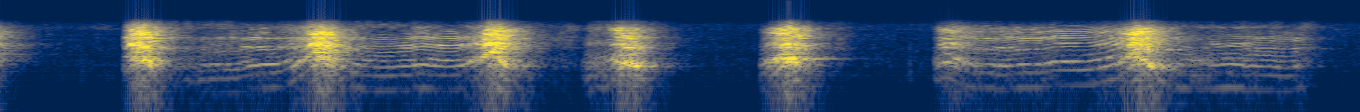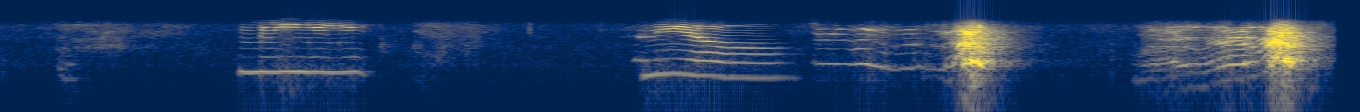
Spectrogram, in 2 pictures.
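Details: Whippet eager to reach a black cat, yelping repeatedly; loud strained barks and yips in a rapid series, then drawn-out rising and falling whines before more sharp yelps.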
